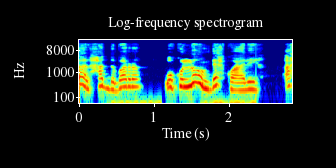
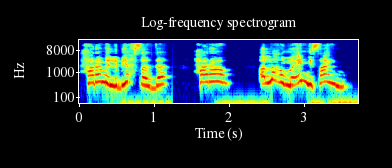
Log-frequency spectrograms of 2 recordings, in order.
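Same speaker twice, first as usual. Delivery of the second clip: higher, pained whimpering complaint; 7 semitones higher than usual. Acted. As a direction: moan it while holding your sore back. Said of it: "ماسكة ظهرها بوجع". (بتتوجع وصوتها عالي)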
